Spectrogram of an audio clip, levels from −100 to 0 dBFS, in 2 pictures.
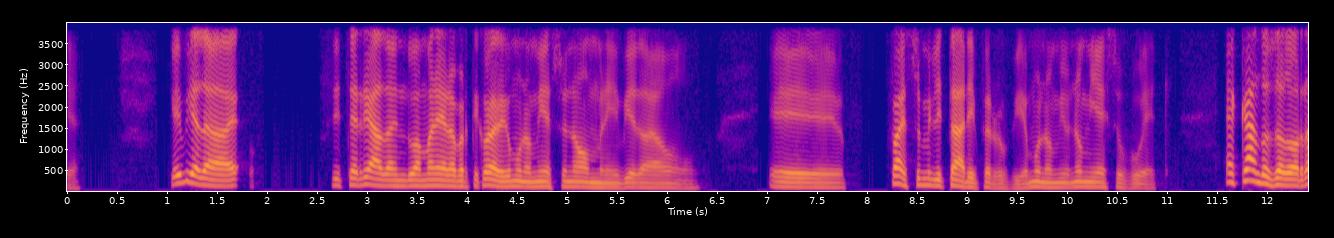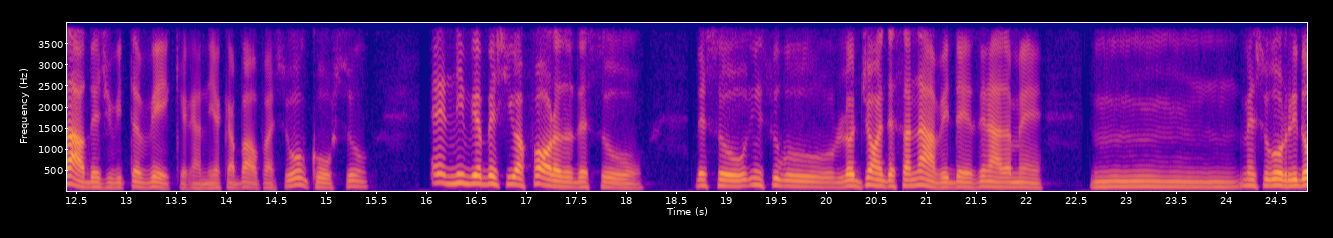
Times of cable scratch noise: none

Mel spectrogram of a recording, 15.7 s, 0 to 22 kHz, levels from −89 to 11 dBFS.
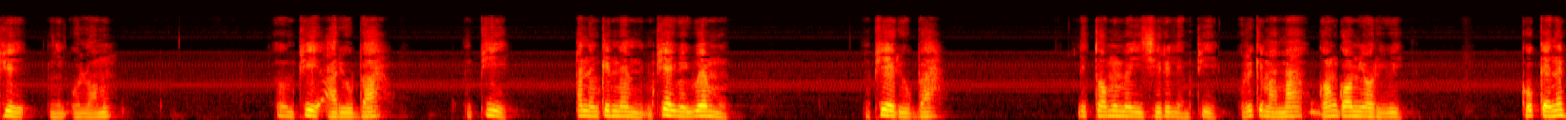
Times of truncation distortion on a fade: none

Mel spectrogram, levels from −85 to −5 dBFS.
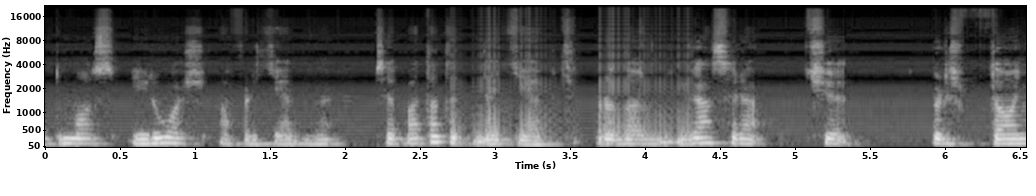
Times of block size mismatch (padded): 2.67-4.32

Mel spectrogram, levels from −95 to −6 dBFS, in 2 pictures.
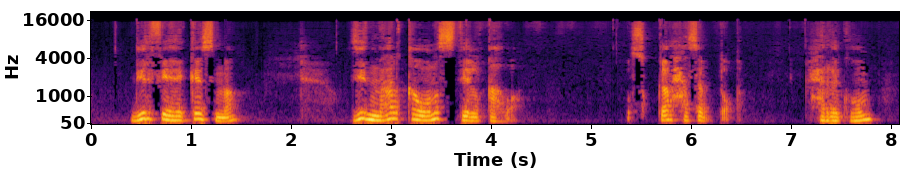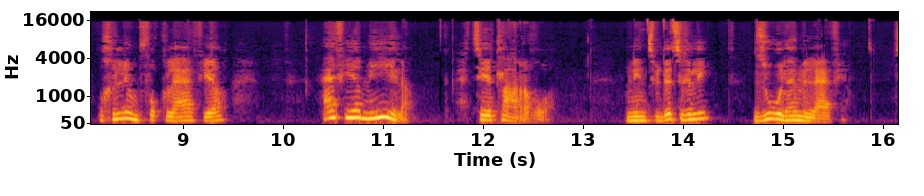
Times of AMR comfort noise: none

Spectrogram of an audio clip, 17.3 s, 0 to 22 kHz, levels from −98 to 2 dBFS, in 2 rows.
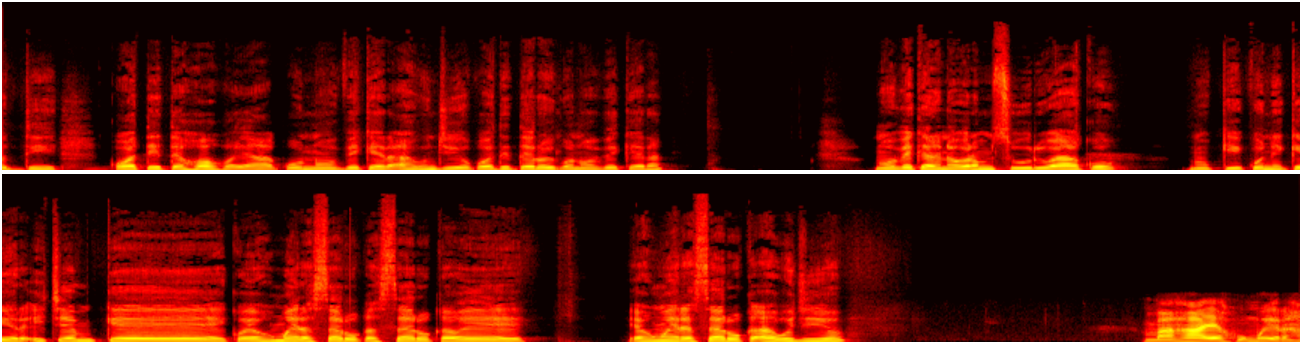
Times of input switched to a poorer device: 14.72-17.31

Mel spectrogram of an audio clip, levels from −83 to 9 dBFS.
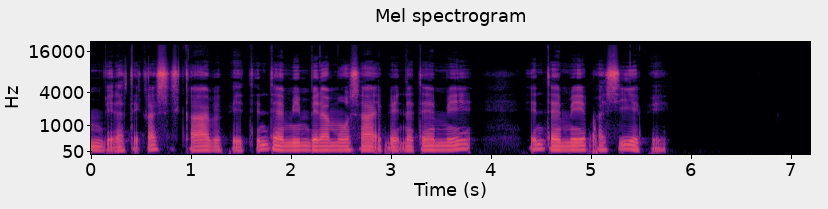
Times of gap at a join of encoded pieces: none

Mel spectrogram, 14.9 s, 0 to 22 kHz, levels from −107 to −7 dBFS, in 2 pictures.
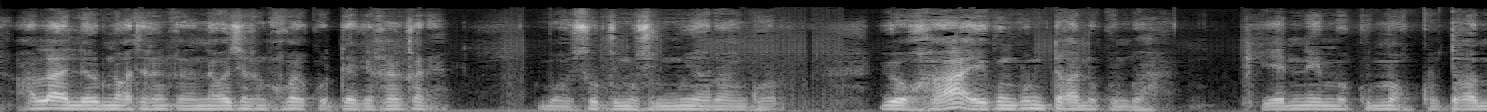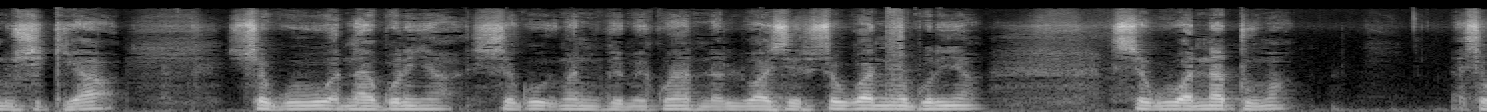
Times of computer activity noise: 1.82-6.24

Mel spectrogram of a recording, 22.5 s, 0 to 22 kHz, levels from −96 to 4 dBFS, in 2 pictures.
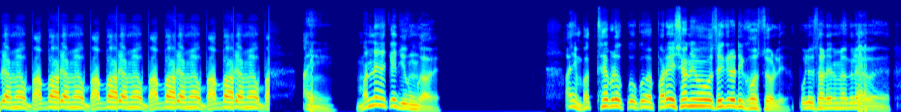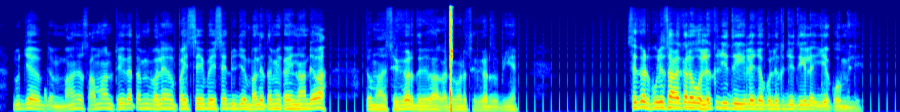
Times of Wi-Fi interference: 13.16-22.51

